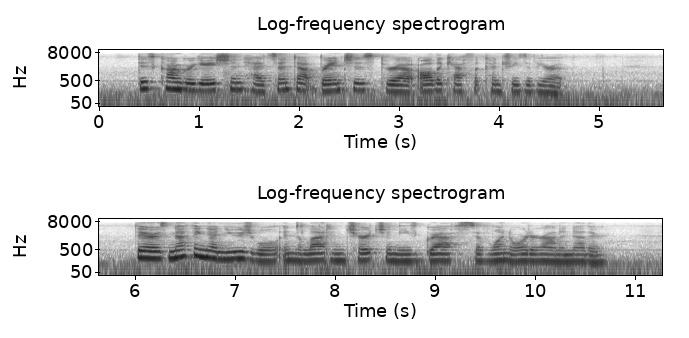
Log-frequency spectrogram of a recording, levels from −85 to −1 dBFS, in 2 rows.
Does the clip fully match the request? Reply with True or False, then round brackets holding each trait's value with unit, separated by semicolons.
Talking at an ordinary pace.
True (155 wpm)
